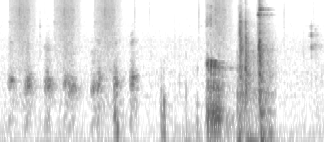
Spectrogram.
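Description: A pig in the Minecraft video game gives a string of rhythmic grunts and oinks, followed by a few louder squeals and clucks from other farm animals.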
